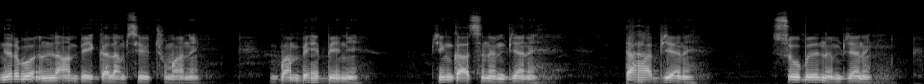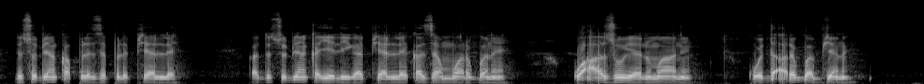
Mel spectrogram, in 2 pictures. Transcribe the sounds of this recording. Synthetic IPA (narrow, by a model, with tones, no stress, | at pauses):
nɨ˦ɾɨ˦ba˦n̩˦la˦ʔa˦m˦be˦˨ɡa˦la˨mseː˦˨tu˨ma˨nɨ˨ | ɡ͡ba˦mbɛ˦hɪ˦be˦ni˨ | pi˦ŋɡaː˨sɨ˦nɨ˨m˨bɛ˦nɨ˨ | ta˦ha˦bjɛ˦nɨ˨ | soː˦bɨ˦lɨ˦nɨ˨mbjɛ˦nɨ˨ | dɨ˨so˦bʲɛ˦n˦ka˨pɨ˦lɨ˨zɨ˨pɨ˦lɨ˦pi˦ɛ˨lːɨ˦ | ka˨dɨ˦so˦bɛ˦n˦ka˨jɛ˦liː˨ɡa˨pi˨ɛ˨lːɨ˦ka˦˨za˦m˨a˦ɾɨ˦ɡ͡ba˦nɨ˨ | kʷa̰˦ʔa̰˨zʊ˦ja˨nʊ˨maː˦nɨ˨ | ko˨da̰˦ʔa̰˦ɾɨ˦ɡ͡ba˦bɛ˦nɨ˨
